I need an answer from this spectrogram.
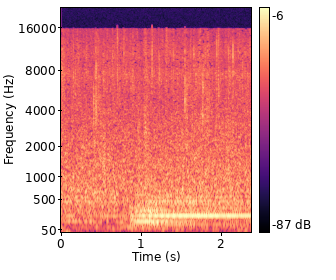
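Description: Rain falls at night over a village as a soft, continuous hiss, faint and even throughout, with a low steady hum underneath.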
